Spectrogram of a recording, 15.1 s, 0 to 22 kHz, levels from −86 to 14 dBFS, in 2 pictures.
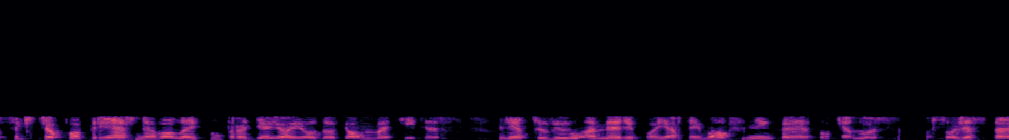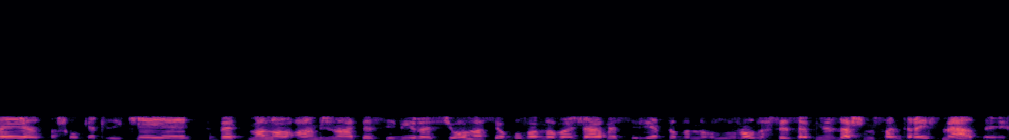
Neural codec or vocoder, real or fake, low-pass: codec, 16 kHz, 8 kbps, FreqCodec, larger model; fake; 3.6 kHz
